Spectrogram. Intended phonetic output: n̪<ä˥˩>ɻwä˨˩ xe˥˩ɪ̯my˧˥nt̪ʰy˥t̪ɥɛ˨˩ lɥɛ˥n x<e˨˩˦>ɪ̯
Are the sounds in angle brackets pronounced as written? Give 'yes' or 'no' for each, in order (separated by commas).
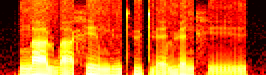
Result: yes, yes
